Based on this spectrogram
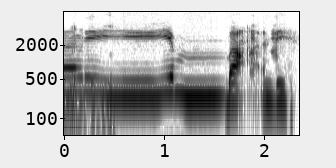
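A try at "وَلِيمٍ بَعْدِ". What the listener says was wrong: Mimnya dibaca lagi ya tuh. Bukan ba'di. Mimnya mana? Waliyim mim. Nun mati ketemu ba iklab. Tapi tadi kamu bacanya mimnya nggak dibaca. Tadi kamu gini. Mim waliyim ba'di. Mimnya nggak dibaca.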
